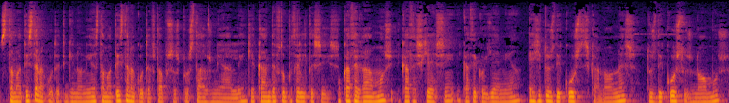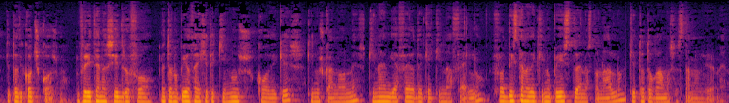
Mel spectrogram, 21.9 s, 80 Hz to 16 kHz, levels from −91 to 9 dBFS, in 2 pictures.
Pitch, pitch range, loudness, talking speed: 125 Hz, 120-130 Hz, -23 LUFS, 210 wpm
